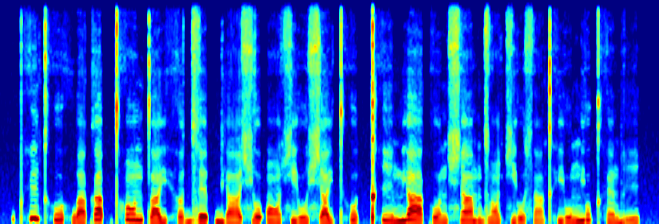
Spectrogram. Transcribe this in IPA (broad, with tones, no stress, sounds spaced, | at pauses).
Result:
pʰ ĩ˦ kʰ u˧ h w a˨˩ k a˦ p̚ t̪ʰ ɔ̃˦ n t̪ a˧ j h ə˧ d͡z e˦ p̚ b j a˨˩ ɕ o˦ ʔ ɔ̃˧ ɕ j u˧ ɕ a˧ j t̪ʰ u˦ t̚ kʰ i˥˧ m j a˥˧ k o˧ n ɕ ã˦ m d͡z ɔ̃˧ t͡ɕ j u˧ s ã˨˩ kʰ j u˦ ŋ j u˦ kʰ ẽ˧ b i˨˦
